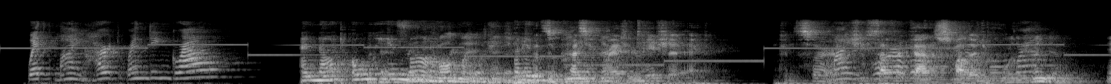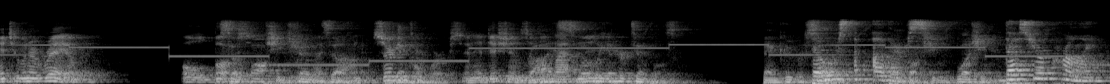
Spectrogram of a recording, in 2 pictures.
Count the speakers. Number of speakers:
5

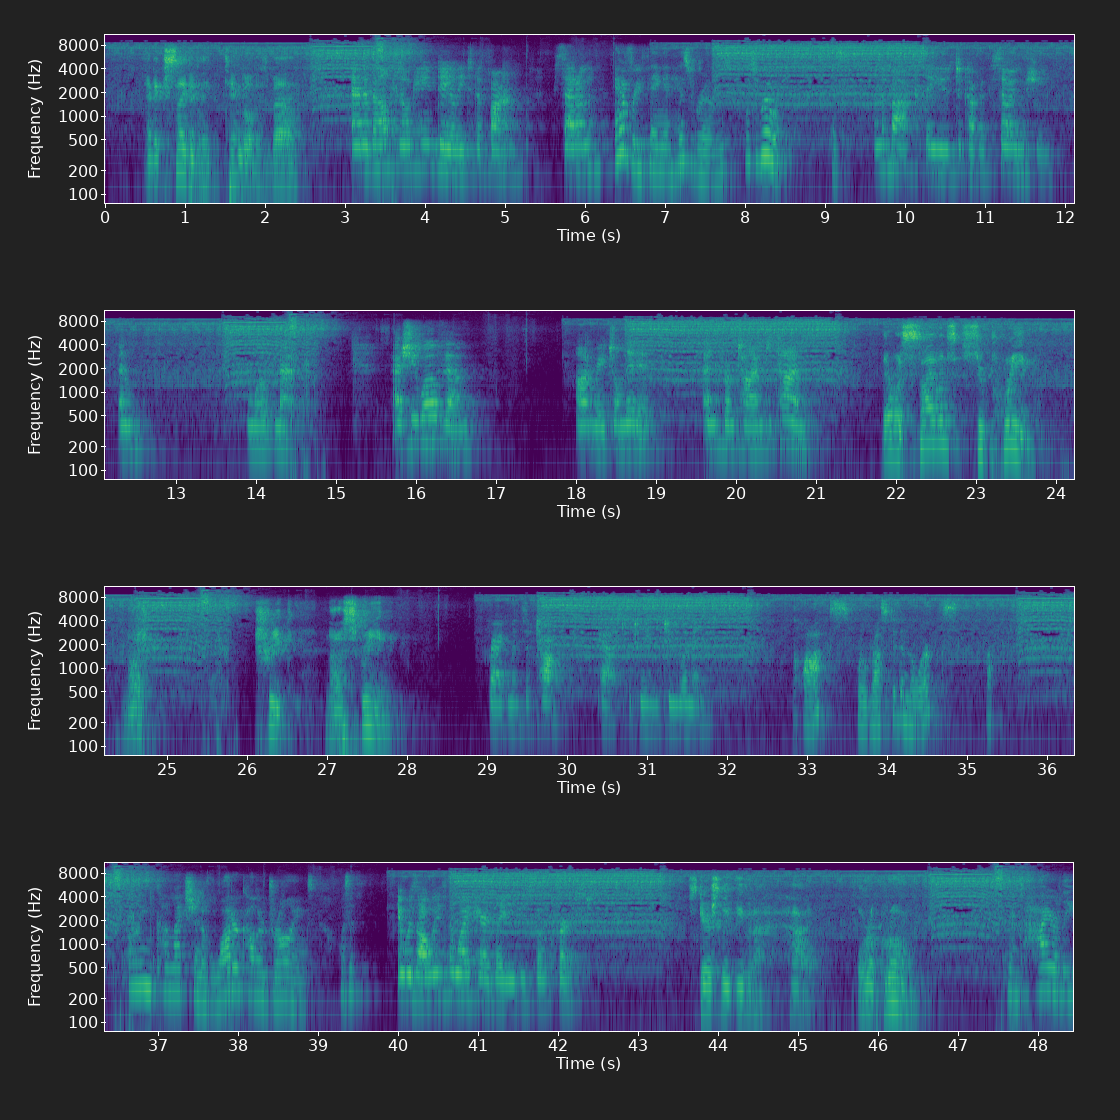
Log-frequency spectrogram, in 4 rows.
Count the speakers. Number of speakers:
3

